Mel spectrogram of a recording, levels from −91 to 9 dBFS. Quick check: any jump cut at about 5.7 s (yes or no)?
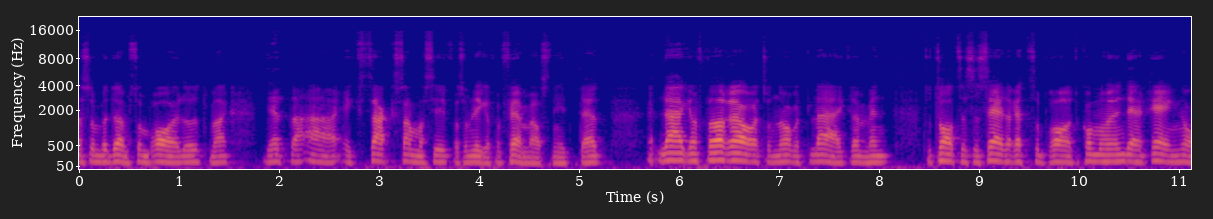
yes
